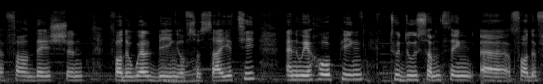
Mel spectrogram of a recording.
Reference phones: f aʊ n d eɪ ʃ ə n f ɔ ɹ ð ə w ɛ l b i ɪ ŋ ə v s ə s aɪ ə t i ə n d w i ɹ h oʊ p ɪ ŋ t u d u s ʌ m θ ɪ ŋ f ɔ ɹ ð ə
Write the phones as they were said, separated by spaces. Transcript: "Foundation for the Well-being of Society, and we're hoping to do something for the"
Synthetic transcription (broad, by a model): f aʊ n d eɪ ʃ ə n f ɔ ɹ ð ə w ɛ l b i ɪ ŋ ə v s ə s aɪ ə t i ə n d w i ɹ h oʊ p ɪ ŋ t u d u s ʌ m θ ɪ ŋ f ɔ ɹ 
